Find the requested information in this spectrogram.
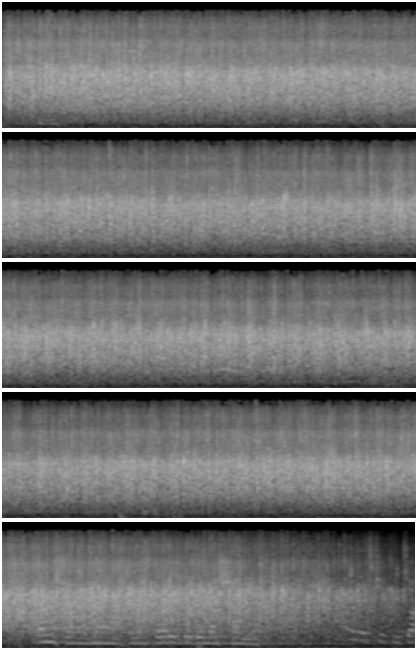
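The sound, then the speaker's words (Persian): Sustained applause from an audience at a religious gathering, a dense, steady clapping that holds for about twenty seconds before tapering off at the end, with a few voices surfacing near its close. “یک کف قشنگ بزن”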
